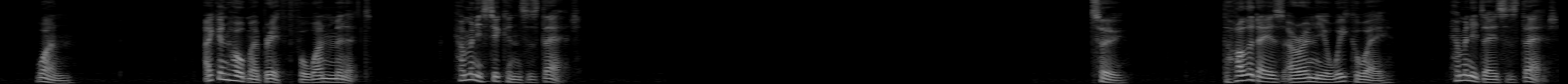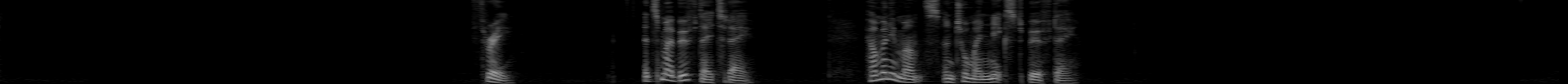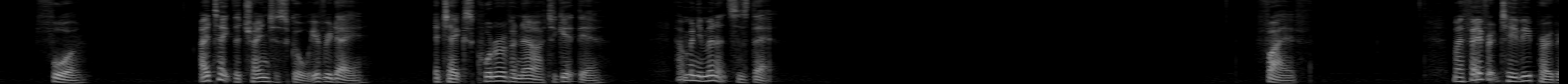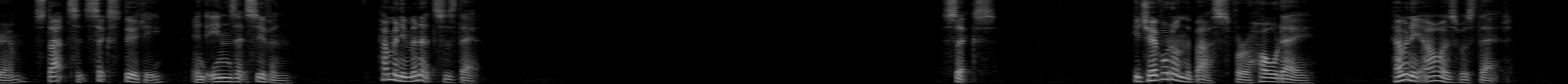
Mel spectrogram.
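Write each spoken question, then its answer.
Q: How many seconds is that?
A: 60

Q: How many months until my next birthday?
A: 12

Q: How many minutes is that?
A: 15

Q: How many minutes is that?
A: 30

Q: How many hours was that?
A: 24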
